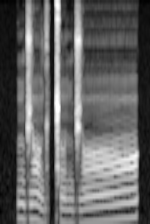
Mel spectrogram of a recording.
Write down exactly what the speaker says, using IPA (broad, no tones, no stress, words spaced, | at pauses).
nd͡ʒɔ̃ɡəǁõ nd͡ʒɔ̃ː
